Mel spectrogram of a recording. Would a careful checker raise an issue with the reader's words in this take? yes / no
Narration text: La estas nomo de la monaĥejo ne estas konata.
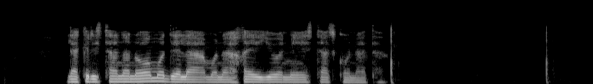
yes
